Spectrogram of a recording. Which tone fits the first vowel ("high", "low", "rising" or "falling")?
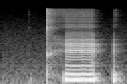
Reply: high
